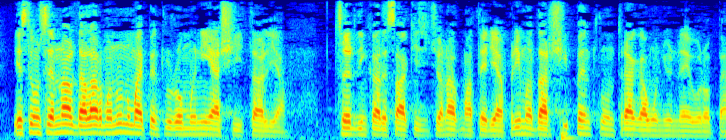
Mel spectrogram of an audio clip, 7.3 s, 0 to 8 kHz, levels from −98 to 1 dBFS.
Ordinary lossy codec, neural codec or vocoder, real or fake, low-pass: none; none; real; none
